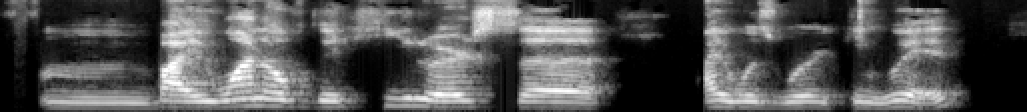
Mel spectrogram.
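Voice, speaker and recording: A woman in an Italian accent speaks with a fairly low pitch. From Italy. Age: 50s. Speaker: author and women's guide. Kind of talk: interview.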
